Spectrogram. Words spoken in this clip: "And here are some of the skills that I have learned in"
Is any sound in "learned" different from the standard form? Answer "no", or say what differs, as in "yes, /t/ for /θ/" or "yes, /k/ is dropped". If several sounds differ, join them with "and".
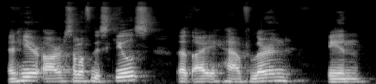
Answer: no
